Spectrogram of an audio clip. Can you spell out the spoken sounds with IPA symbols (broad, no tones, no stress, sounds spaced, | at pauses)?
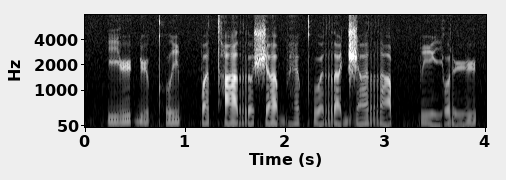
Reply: j y ɠ y kʷʰ i pː ɐ tʰ a r ʊ ʃ ɐ bʱ ɛ kʷʰ œ r ɐ d͡ʒ ɐ r a pː i j ʊ ɾ y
